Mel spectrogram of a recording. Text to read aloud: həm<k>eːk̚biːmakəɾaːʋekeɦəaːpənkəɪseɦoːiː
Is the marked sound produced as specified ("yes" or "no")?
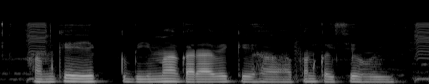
yes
